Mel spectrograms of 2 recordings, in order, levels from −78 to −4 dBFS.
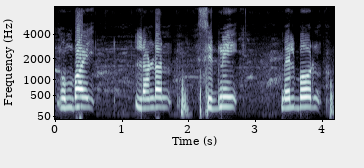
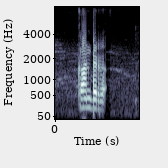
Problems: continuous background conversations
